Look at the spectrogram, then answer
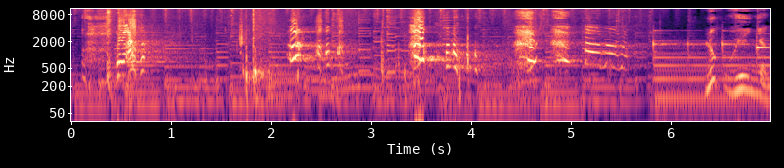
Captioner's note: laugh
